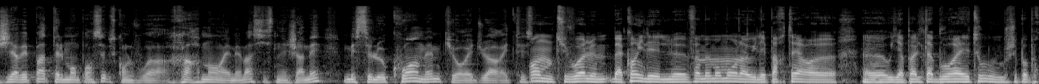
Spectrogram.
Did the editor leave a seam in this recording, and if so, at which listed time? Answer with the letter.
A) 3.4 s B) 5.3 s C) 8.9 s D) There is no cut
B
